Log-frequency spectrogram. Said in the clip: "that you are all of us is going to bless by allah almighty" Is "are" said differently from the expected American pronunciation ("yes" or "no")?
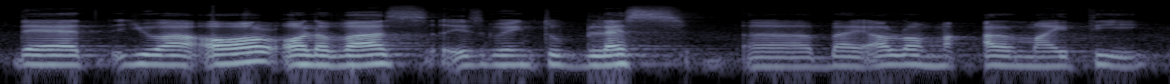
yes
